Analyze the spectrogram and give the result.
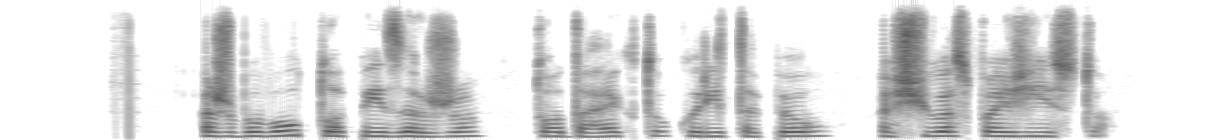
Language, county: Lithuanian, Šiauliai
